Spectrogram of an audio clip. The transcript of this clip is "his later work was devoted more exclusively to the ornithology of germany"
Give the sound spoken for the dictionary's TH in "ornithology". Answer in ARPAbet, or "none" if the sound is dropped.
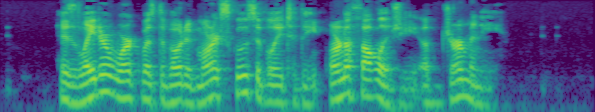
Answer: TH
